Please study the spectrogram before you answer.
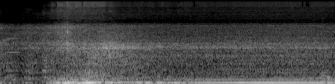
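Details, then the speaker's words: BMW E36 Compact 316i 1.9 engine won't hold idle regardless of temperature: blipped throttle holds, but easing off it stumbles with false explosions, shakes and labours toward stalling; rough idle and misfire at low rpm. "si lo aceleras el coche se aguante entendido da igual la temperatura que tenga y a medida que vamos soltando el acelerador empieza a fallar ahora mismo parece que hay unas falsas explosiones estamos soltando más el acelerador empieza a temblar"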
